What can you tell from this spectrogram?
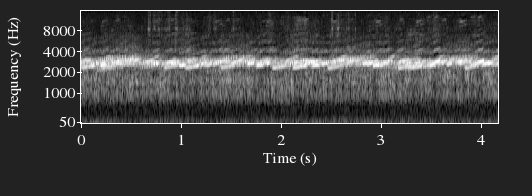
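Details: Evening chorus of frogs, a bright, pulsing high trill sustained without gaps, slightly wavering in pitch across the whole stretch.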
